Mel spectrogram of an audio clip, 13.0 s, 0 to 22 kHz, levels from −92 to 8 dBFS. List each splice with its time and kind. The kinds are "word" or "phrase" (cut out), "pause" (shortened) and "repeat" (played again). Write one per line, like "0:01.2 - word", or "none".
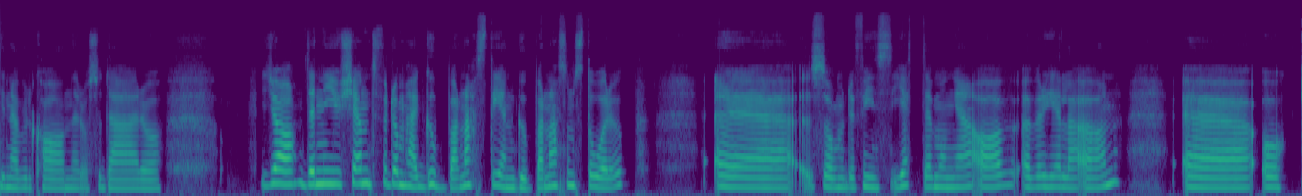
none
